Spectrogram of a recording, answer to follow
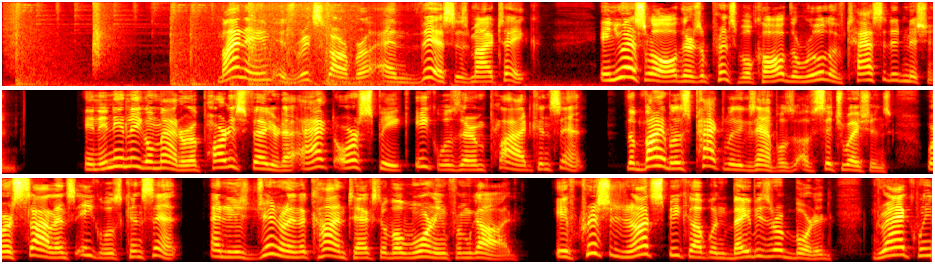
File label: Radio Spot; Rick Scarborough; Silence Equals Consent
